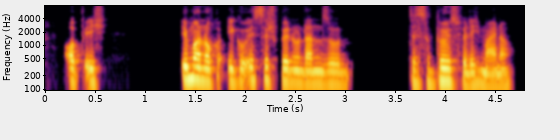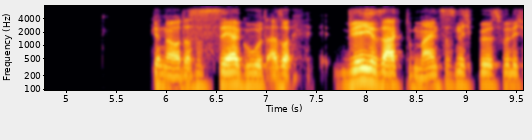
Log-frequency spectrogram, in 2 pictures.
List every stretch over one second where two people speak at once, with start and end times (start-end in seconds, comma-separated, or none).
none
